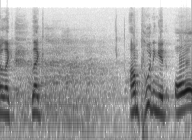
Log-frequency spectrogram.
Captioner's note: audience laughter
